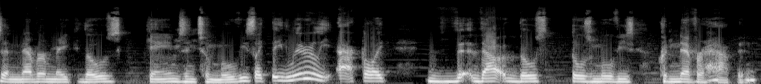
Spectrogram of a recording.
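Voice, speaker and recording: A video reviewer rants casually about a movie, full of opinions, sounding exasperated and halting and often repeating words. The voice is mid-range and warm.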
